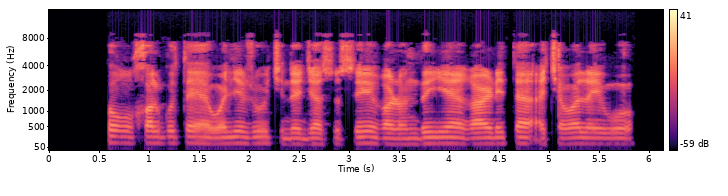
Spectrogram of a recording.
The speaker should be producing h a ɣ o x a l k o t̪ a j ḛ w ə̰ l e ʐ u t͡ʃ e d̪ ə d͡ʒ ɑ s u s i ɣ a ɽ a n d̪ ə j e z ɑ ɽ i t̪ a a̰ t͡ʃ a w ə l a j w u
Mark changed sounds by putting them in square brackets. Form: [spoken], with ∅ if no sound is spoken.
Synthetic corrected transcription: h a ɣ o x a l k o t̪ a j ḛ w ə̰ l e ʐ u t͡ʃ e d̪ ə d͡ʒ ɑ s u s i ɣ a ɽ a n d̪ ə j e [ɣ] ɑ ɽ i t̪ a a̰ t͡ʃ a w ə l a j w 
